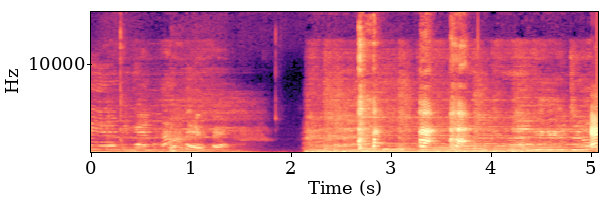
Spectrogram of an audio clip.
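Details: A 10-month-old baby gives about three short, forced cough-like bursts over soft background music; the mother says the baby is only pretending: a voluntary, fake cough.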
